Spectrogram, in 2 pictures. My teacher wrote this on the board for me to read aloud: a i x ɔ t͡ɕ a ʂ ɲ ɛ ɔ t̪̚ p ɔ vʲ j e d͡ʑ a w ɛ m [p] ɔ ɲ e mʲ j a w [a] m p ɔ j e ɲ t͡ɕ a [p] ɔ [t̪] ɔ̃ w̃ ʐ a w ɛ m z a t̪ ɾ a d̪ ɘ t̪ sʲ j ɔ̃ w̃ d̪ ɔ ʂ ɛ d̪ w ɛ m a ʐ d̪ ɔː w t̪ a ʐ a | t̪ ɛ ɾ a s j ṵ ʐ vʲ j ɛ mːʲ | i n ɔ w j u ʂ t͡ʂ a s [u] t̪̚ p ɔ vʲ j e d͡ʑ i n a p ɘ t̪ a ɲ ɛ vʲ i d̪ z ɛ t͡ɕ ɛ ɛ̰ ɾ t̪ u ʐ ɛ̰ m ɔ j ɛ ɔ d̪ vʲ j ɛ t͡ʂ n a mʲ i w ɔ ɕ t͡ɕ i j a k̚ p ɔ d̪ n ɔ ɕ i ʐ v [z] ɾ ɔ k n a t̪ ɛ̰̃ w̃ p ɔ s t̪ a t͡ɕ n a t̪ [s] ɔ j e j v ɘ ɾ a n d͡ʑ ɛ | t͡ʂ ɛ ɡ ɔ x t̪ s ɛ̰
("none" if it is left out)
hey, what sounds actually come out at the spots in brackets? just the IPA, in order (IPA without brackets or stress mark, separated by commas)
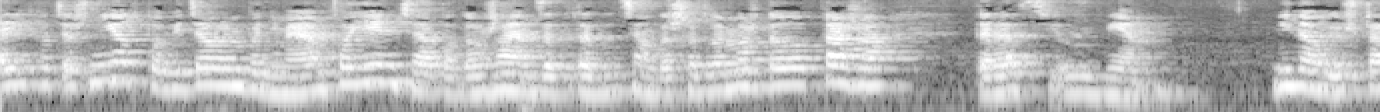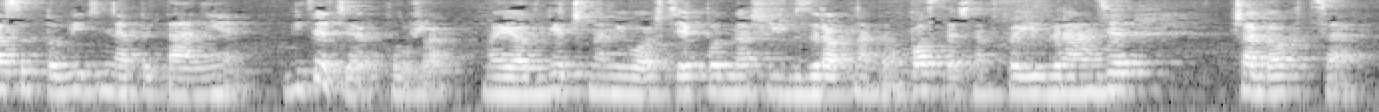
b, ɛ, p, d̪, ɔ, z, f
